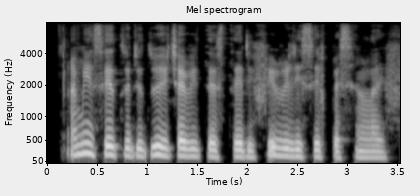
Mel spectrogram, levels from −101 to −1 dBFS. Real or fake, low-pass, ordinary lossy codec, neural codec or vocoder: real; none; none; none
